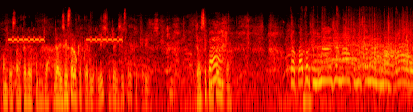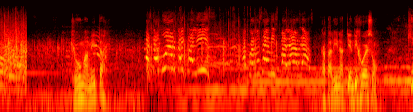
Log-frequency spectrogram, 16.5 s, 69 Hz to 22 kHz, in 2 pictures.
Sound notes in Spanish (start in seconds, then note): 8.3 Aplausos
